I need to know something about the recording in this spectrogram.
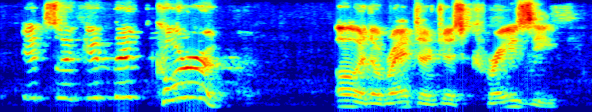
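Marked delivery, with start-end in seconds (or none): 0.2-1.7 very high, squeaky, angry rant. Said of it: "he just gets squeaky".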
